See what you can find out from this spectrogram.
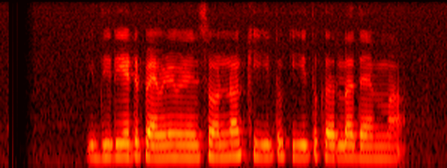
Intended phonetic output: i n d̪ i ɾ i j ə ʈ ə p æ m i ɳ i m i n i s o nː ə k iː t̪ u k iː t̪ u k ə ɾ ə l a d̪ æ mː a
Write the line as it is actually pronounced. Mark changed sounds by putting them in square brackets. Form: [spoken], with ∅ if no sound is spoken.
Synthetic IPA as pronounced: i [∅] d̪ i ɾ i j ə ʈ ə p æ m i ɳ i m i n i s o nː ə k iː t̪ u k iː t̪ u k ə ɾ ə l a d̪ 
